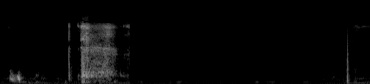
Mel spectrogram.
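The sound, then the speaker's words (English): A short breathy intake, then one loud, explosive sneeze from someone in a very dry hotel room, followed by near silence and a faint click at the end. “hold on 1 second. There's a sneeze coming.”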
